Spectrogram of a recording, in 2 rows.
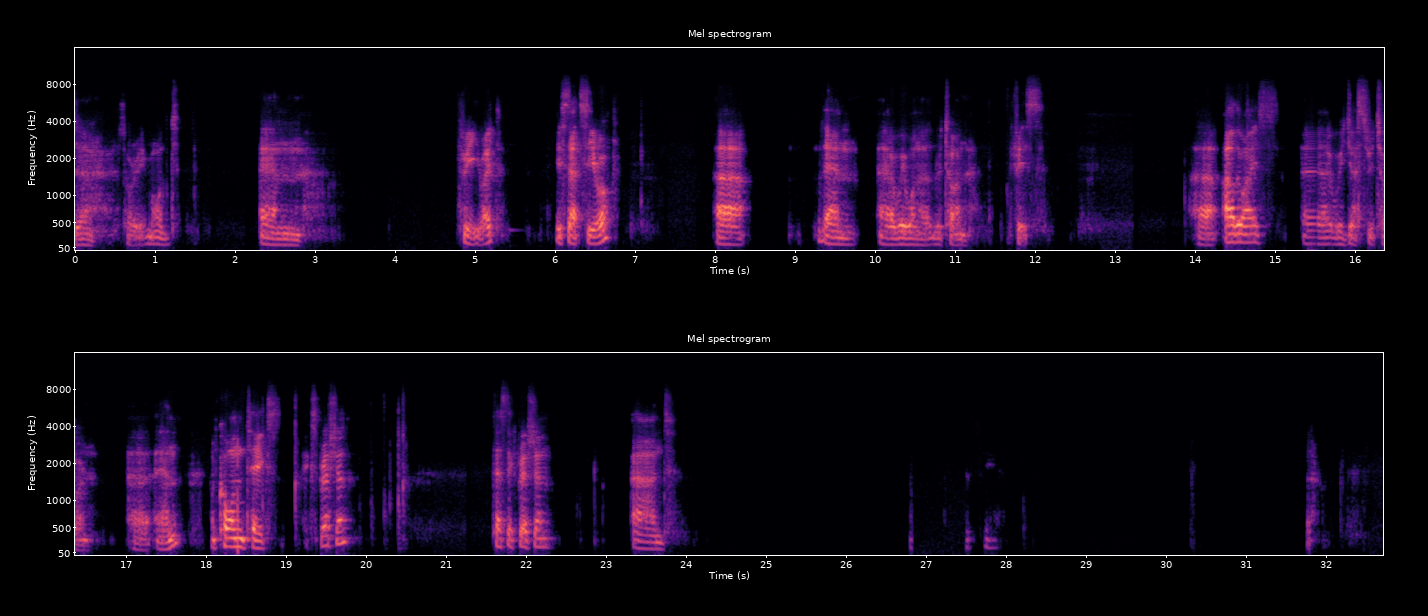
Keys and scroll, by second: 0.0 Left, 1.2 Left, 2.3 Right, 3.7 space, 4.5 3, 6.7 ctrl+alt+Down, 8.0 ctrl+alt+Down, 8.7 Right, 10.3-12.1 typing, 12.2 Right, 13.2 Down, 13.6 Up, 14.0 Right, 14.5 Return, 15.9 n, 17.8 Left, 18.8-20.7 typing, 21.4 Left, 22.0 Left, 22.6 Left, 24.8 Up, 25.8 Left, 27.8 ctrl+alt+Right, 28.0 ctrl+alt+Right, 30.0 ctrl+alt+Right.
